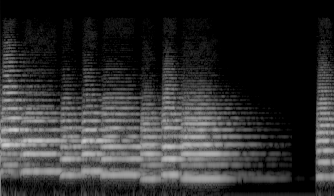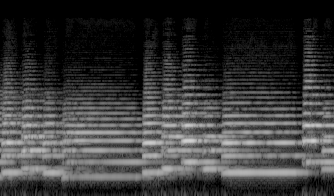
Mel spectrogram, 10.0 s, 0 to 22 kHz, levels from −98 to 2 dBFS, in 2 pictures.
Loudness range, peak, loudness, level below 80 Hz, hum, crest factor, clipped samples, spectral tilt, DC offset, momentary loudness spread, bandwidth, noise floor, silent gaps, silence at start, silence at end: 6 LU; -10 dBFS; -26 LUFS; -86 dBFS; none; 18 dB; under 0.1%; -0.5 dB/octave; under 0.1%; 10 LU; 12 kHz; -67 dBFS; none; 0 s; 0 s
